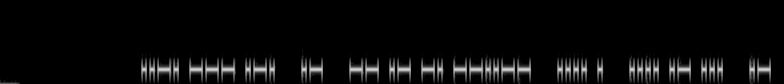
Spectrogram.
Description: Morse code, heard as a keyed tone, about 30 wpm, 700 Hz. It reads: FOR A MAN, HE HAS A
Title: Sentences from Top 1000 Words - Review Part 2 - 30wpm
